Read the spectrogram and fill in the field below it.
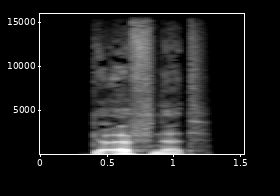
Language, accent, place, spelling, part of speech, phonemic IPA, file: German, Germany, Berlin, geöffnet, verb / adjective, /ɡəˈʔœfnət/, De-geöffnet.ogg
- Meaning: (verb) past participle of öffnen; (adjective) open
